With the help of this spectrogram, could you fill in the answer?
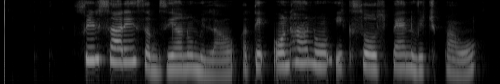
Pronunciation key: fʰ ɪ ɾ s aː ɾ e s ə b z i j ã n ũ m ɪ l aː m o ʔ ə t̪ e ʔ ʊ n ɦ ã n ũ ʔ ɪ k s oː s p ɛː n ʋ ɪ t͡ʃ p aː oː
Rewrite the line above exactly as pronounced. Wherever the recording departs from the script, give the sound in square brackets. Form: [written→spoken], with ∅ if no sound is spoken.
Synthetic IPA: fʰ ɪ ɾ s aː ɾ e s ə b z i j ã n ũ m ɪ l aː [m→∅] o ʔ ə t̪ e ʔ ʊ n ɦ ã n ũ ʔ ɪ k s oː s p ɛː n ʋ ɪ t͡ʃ p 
